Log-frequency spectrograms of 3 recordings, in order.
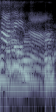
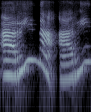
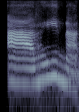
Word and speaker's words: harina: Y recuerden ustedes, se pronuncia harina, no es harina, no, harina, la H, the H. No se pronuncia la H. It's spelled with an H, but we don't pronounce it.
